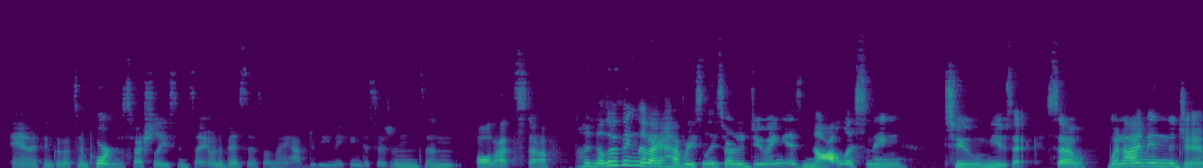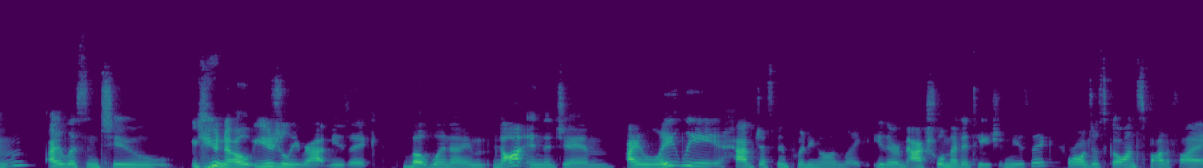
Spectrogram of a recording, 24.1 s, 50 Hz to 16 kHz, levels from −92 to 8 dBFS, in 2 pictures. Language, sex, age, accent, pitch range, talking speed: English, female, 10-29, American, 215-255 Hz, 185 wpm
